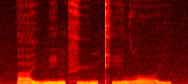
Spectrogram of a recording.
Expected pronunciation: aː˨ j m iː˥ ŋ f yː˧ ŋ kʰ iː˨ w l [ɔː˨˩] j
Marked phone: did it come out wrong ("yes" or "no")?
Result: no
